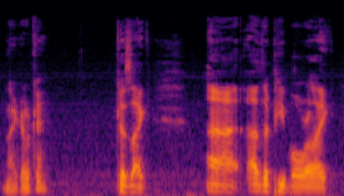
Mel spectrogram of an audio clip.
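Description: A man's voice: lowish voice, fairly even intonation, moderate pace, gravelly, a bit bright. A man hosting a podcast from a studio at his house, talking in a loose, chatty way with many restarts. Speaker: podcast host. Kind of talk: casual chat.

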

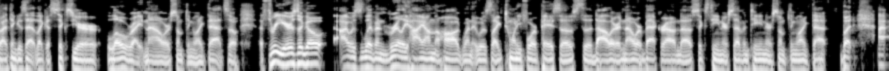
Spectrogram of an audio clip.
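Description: A low-pitched American man gives casual interview answers, thinking aloud as he goes. His voice is very bright and forceful, and the sound is dry and close. He speaks haltingly, as a guest would in relaxed conversation. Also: no echo. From United States. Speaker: podcast guest, trader.

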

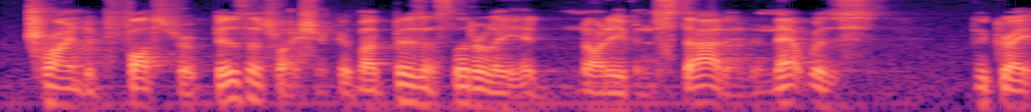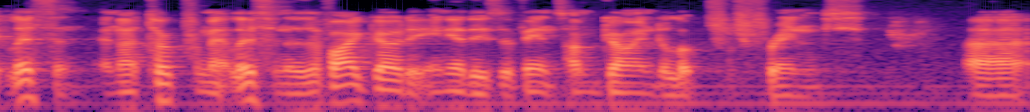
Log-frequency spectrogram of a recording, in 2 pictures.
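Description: A man's voice: deep voice, pushed and bright, rough recording. A man with a New Zealand accent, a podcast guest talking in a rambling, easygoing way. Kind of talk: casual interview chat.

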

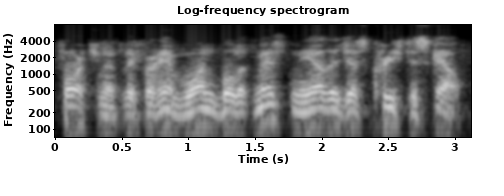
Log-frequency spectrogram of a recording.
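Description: An actor playing a sceptical, no-nonsense older police inspector in a 1940s radio mystery, curt and authoritative. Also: male voice, lowish voice, quick pace, slight background noise, close to an everyday voice. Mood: stern. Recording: muffled 1940s radio recording.

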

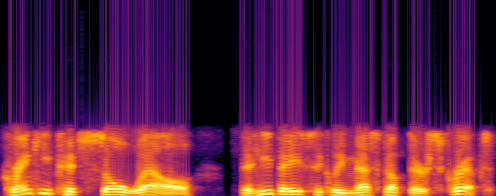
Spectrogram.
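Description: A man's voice: fairly high pitch, lively intonation, normal speed, dry recording. Guy on sports radio going over old games in detail, kinda emphatic, dry lo-fi sound. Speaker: radio baseball commentator and guest. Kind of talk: unscripted sports talk, recounting games in detail.

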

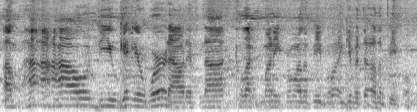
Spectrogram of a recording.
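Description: A man's voice: fairly high pitch, little pitch movement, fairly quick, background noise. A man hosting a comedic talk show, playfully steering the interview. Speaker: host. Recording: music in background.

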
